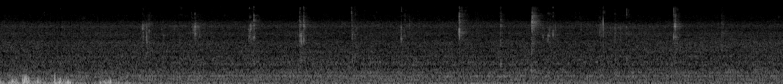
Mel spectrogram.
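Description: Close-up chewing of biko, sticky rice cake: wet mouth clicks and smacks every second or so, with heavier low thumps in the first second, over a steady background hum.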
